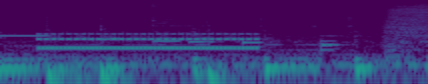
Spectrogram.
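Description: A phone dialing in the Digimon Hackers Memories video game gives a short series of electronic DTMF tones, clear steady beeps followed by brief clicks and a soft burst of noise, quiet overall.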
